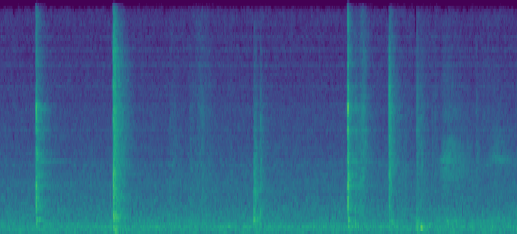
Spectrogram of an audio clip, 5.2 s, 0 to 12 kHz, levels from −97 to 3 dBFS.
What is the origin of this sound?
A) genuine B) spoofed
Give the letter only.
B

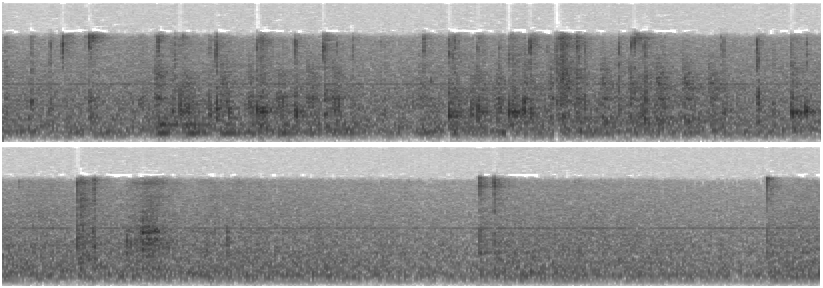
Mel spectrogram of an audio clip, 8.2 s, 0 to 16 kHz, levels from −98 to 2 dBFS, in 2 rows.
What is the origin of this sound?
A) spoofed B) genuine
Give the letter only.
B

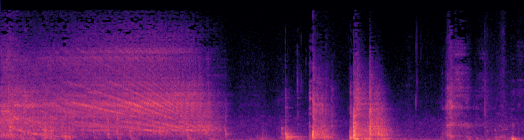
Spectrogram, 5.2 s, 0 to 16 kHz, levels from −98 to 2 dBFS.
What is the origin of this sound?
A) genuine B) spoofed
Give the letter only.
A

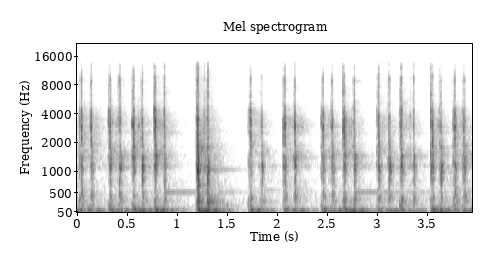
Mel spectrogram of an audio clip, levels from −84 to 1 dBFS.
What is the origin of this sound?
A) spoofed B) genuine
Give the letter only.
B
